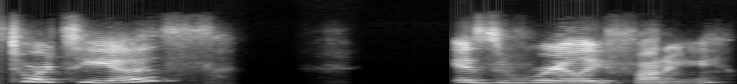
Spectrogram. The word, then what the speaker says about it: tortillas: So how it's said to pronounce in the menu is tortillas. Tortillas. Like the last bit says YAHAS. Yahas. So tortillas.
